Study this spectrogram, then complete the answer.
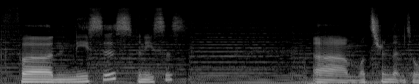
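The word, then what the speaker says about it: Phoenicis: number first I in is how is it pronounced phonesis um let's turn that into a one just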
